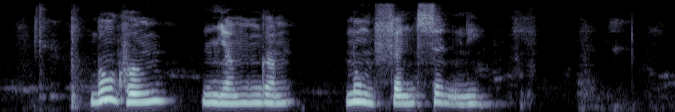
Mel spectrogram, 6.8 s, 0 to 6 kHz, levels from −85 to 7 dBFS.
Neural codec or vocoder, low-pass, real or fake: vocoder, 44.1 kHz, 128 mel bands, Pupu-Vocoder; 5.4 kHz; fake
